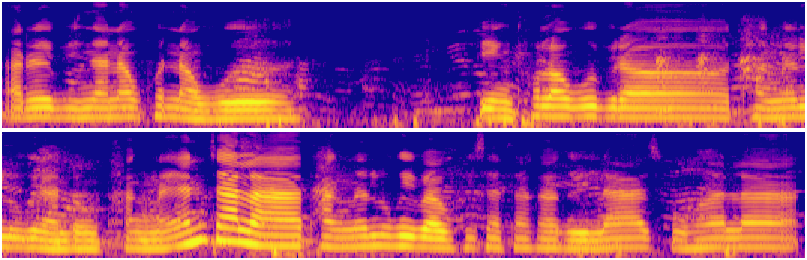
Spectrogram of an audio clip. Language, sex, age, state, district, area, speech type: Bodo, female, 60+, Assam, Kokrajhar, urban, spontaneous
